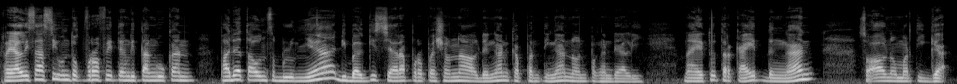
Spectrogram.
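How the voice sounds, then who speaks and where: Low-pitched Indonesian woman lecturing. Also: a little fast, a little mellow. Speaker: accounting lecturer. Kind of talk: explanatory lecture, step-by-step walkthrough.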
